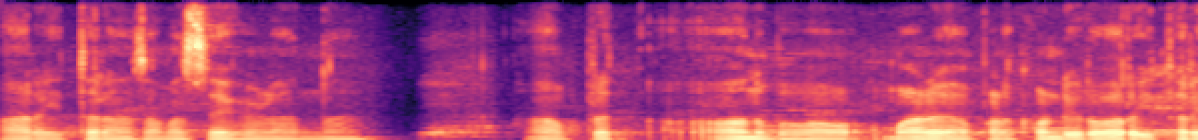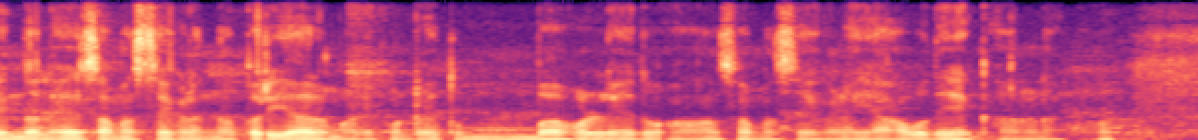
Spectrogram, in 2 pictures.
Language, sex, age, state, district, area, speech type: Kannada, male, 30-45, Karnataka, Hassan, rural, spontaneous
